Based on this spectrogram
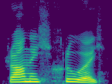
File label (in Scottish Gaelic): "raineach chruaidh", Gaelic; hard-fern; Faclan Nàdair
